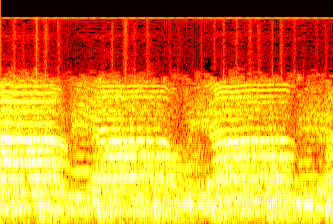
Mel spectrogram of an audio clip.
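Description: Music: voices singing in a choir-like style, three long held notes in a row.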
